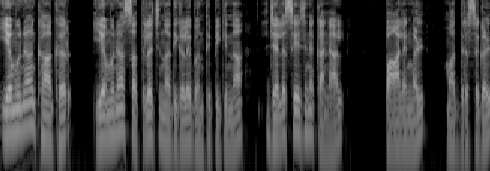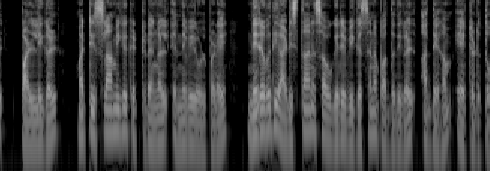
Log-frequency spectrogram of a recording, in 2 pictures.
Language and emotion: Malayalam, neutral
